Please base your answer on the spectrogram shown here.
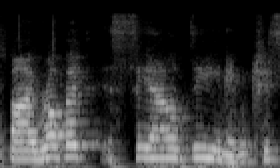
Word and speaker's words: Cialdini: It's spelled, the book's called Influence, The Psychology of Persuasion, and it's by Robert Cialdini, which is spelled C for cockerel, I for Indian, A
